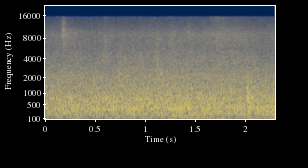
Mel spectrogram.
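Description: Steady, even rushing noise from a running escalator, with no distinct knocks or clicks.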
